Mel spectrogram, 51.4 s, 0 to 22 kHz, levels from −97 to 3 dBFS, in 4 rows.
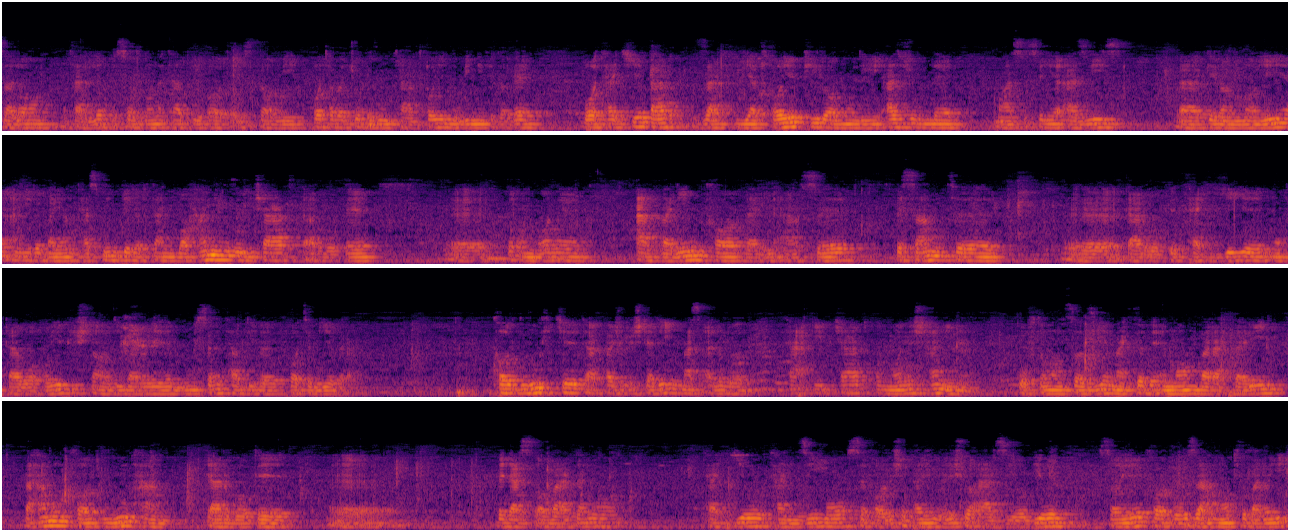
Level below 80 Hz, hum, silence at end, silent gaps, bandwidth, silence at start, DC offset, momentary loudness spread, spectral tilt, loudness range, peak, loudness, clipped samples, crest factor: -60 dBFS; none; 0 s; none; 7 kHz; 0 s; under 0.1%; 12 LU; -6.5 dB/octave; 5 LU; -16 dBFS; -36 LUFS; under 0.1%; 20 dB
